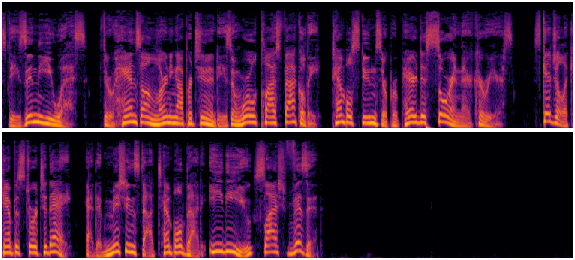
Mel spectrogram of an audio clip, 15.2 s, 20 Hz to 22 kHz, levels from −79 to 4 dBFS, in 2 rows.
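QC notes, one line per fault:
5.66–5.71 s, phantom power thump: supply switched on a live input, step through coupling capacitors gives a deep thump peaking about -12 dBFS, decaying in 13 ms.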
